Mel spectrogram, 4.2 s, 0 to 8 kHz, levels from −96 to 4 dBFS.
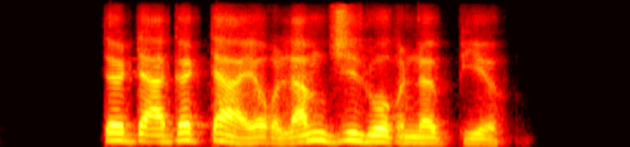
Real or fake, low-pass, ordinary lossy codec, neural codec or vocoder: fake; 7.2 kHz; AAC, 32 kbps; codec, 16 kHz, 0.3 kbps, FocalCodec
